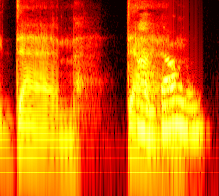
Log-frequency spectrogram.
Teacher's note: So the N is almost silent, in a way.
